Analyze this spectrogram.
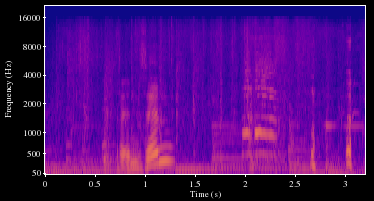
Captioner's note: laughs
